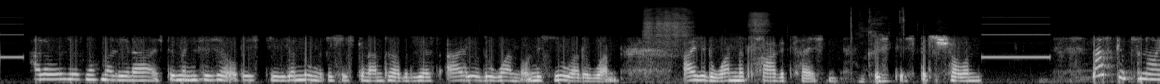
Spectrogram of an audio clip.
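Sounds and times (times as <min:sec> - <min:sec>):
voicemail recording beep: 0:00.0 - 0:00.3, 0:09.8 - 0:10.6
soft noise: 0:00.2 - 0:11.5
speech: 0:00.4 - 0:10.0, 0:10.9 - 0:11.5.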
